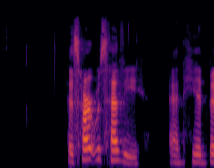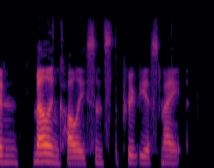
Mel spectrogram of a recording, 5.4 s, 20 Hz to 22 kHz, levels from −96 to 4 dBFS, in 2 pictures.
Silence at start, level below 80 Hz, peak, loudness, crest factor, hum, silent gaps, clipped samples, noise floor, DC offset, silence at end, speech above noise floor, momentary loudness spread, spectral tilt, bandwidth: 0.85 s; under -90 dBFS; -14 dBFS; -38 LUFS; 26 dB; none; 1.98-2.05 s; under 0.1%; -84 dBFS; under 0.1%; 0.45 s; 44 dB; 18 LU; -1.5 dB/octave; 14 kHz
